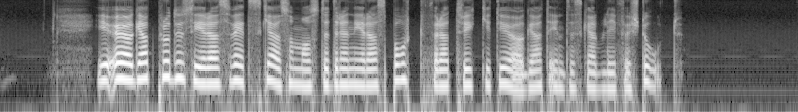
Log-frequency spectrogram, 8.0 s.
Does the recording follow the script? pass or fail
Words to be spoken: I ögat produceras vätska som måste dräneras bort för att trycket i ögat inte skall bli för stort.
pass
